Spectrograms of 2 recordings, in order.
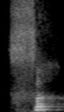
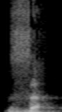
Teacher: S is a voiceless alveolar fricative consonant sound, whereas z is a voiced alveolar fricative consonant sound.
